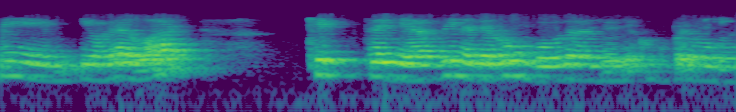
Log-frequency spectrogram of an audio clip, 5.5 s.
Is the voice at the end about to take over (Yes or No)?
No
